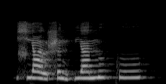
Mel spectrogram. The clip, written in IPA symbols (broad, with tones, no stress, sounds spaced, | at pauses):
ɕ j ɑ˥˧ ʊ̯ ʂ ə˥˩ n p j ä˥ n̪ u˥ k u˥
